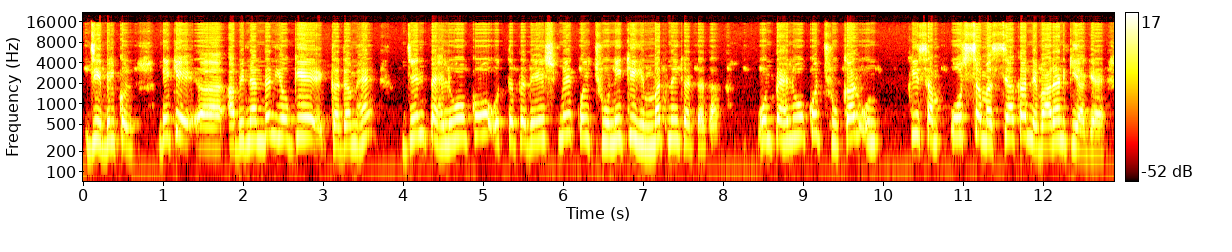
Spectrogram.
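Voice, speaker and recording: A woman religious leader speaking formally and deliberately as a guest in a TV debate, joining by remote call. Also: high voice, darkish tone. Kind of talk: debate commentary.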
